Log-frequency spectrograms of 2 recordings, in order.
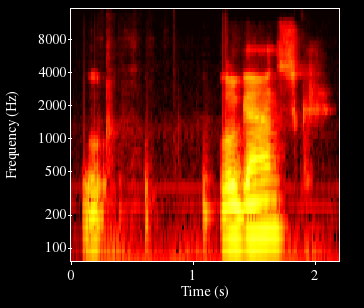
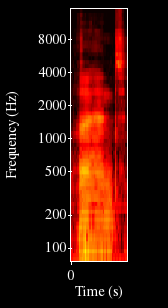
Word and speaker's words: Luhansk: Yeah, and it's just the when you see Donetsk and Donetsk, am I pronouncing that right? Lugansk and Donetsk. Okay, Donetsk and Luhansk.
